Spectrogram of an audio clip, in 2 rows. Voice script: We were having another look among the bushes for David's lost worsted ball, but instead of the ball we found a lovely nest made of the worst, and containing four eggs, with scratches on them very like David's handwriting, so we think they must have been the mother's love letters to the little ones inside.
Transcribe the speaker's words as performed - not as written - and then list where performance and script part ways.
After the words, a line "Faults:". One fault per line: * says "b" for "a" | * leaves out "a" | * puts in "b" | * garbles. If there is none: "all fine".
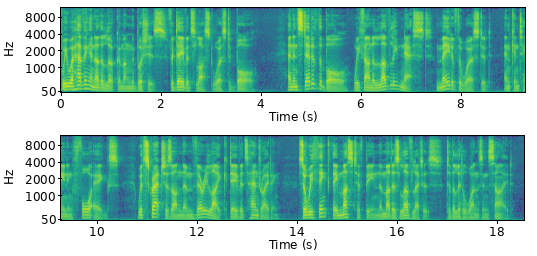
We were having another look among the bushes for David's lost worsted ball, and instead of the ball we found a lovely nest made of the worsted, and containing four eggs, with scratches on them very like David's handwriting, so we think they must have been the mother's love letters to the little ones inside.
Faults:
* says "and" for "but"
* says "worsted" for "worst"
